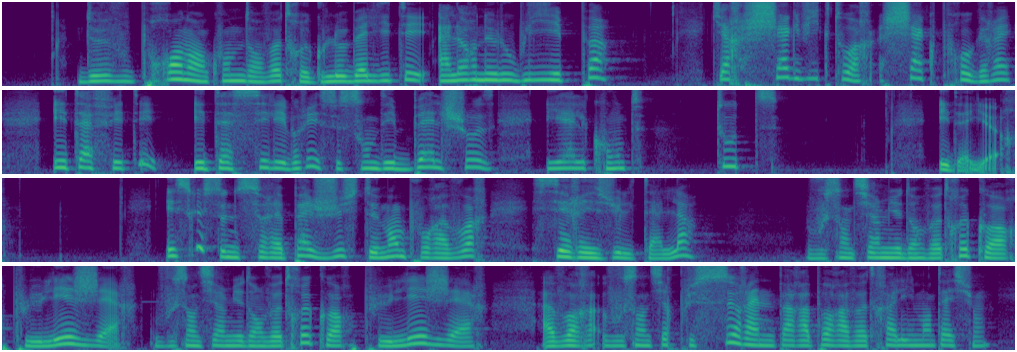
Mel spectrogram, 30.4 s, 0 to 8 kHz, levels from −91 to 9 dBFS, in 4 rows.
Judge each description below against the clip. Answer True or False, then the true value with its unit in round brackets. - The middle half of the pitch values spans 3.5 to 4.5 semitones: False (4.9 semitones)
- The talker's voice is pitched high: True (195 Hz)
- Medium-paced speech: False (140 wpm)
